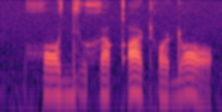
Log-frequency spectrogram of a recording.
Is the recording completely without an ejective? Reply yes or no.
no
